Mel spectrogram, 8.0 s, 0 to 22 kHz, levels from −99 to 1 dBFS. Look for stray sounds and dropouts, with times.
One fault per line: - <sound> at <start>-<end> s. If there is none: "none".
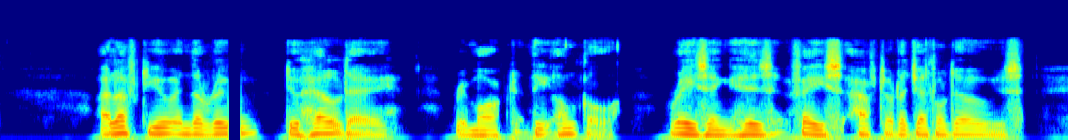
- dropout at 1.7-1.8 s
